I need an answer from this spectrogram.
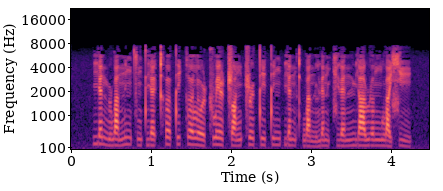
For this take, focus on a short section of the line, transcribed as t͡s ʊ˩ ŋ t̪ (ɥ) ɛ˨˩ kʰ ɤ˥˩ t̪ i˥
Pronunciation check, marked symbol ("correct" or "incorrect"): incorrect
